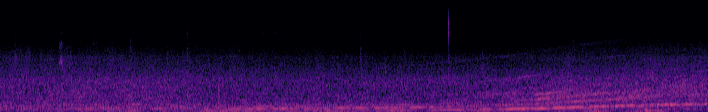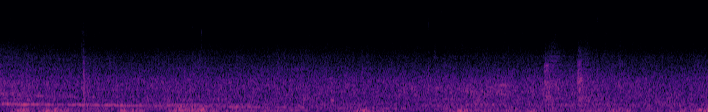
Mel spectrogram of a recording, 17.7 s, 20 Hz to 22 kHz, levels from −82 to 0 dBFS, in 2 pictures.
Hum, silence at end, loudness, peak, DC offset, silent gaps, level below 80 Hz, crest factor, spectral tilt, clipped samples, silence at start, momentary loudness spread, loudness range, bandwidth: none; 0 s; -47 LUFS; -24 dBFS; under 0.1%; none; -56 dBFS; 22 dB; -6.5 dB/octave; under 0.1%; 0 s; 7 LU; 6 LU; 16 kHz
